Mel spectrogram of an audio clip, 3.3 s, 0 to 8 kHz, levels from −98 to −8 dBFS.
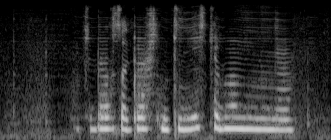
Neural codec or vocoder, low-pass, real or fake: codec, 44.1 kHz, 1.7 kbps, Pupu-Codec; 7.2 kHz; fake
